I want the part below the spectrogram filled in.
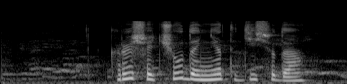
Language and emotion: Russian, neutral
